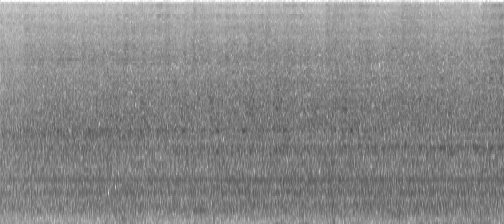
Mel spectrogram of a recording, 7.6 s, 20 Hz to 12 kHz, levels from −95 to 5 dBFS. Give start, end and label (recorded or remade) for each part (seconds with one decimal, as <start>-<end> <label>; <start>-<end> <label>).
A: 0.0-2.8 recorded; 2.8-5.3 remade; 5.3-7.6 recorded

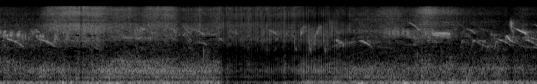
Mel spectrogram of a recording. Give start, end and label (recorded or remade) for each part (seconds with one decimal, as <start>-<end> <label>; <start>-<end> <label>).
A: 0.0-2.2 recorded; 2.2-3.5 remade; 3.5-5.4 recorded

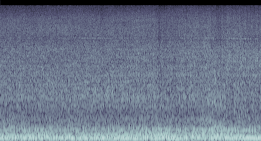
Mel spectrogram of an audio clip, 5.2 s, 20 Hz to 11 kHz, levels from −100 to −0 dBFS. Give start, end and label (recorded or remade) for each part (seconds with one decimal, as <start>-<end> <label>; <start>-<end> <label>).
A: 0.0-5.2 recorded

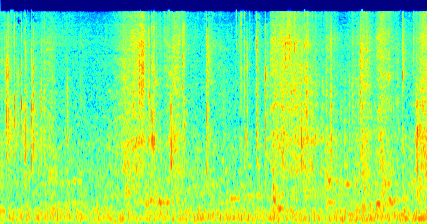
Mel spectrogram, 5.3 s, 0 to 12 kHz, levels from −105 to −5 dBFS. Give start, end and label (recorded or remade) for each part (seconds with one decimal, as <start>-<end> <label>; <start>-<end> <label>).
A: 0.0-2.0 remade; 2.0-2.7 recorded; 2.7-4.1 remade; 4.1-5.3 recorded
